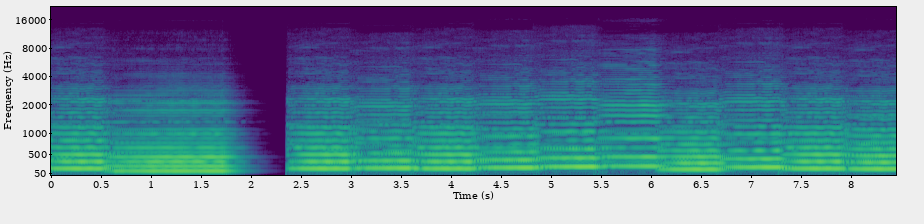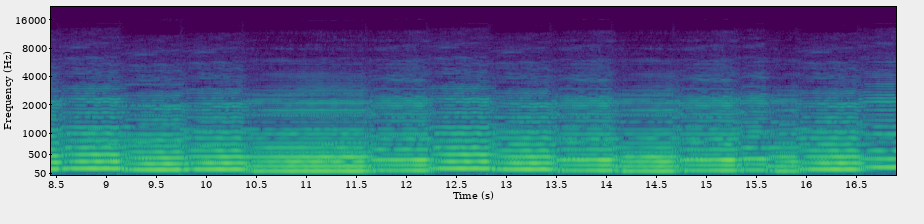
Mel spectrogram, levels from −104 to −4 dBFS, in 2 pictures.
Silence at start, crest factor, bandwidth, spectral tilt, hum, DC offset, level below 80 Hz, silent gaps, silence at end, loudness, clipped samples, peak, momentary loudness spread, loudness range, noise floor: 0 s; 10 dB; 8.2 kHz; -9.5 dB/octave; none; under 0.1%; -66 dBFS; none; 0 s; -29 LUFS; under 0.1%; -18 dBFS; 4 LU; 1 LU; -53 dBFS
